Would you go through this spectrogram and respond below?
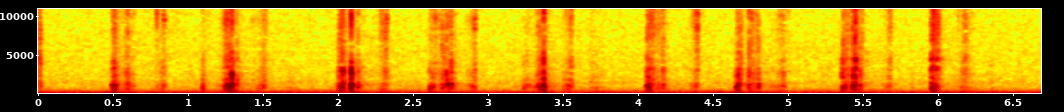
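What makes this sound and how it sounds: A flat bristle brush dabs and strokes wet paint on a small stretched cotton canvas on a wooden frame. Short, bright, scratchy dabs come at an uneven pace over a steady low hum, each dying away almost at once.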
